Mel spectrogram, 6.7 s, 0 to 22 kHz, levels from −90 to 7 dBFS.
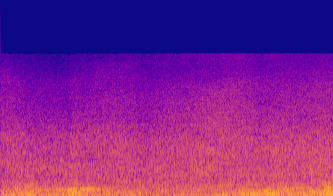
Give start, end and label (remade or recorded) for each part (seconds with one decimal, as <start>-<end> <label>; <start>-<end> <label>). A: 0.0-6.7 recorded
